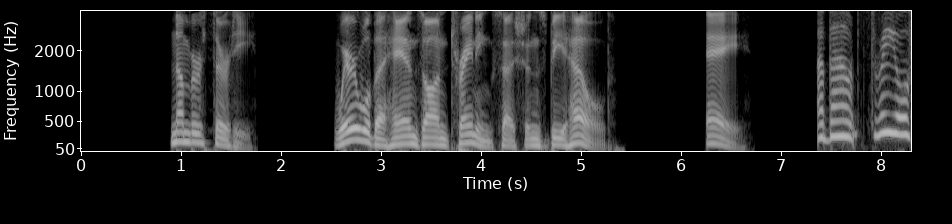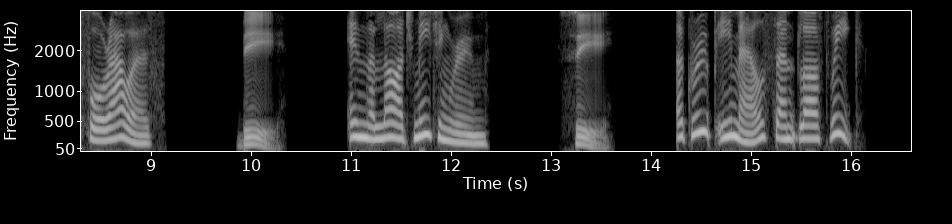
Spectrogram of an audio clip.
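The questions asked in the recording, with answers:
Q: Where will the hands-on training sessions be held?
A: B: In the large meeting room.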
